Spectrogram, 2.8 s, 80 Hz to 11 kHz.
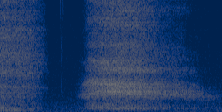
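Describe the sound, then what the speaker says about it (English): Deep breathing during a heart yoga session: a long, hissing exhale, a brief pause, then a slow, full inhale through the nose, close and quiet. "Take 2 deep breaths."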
